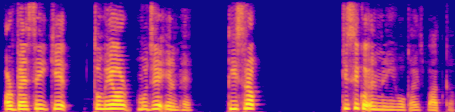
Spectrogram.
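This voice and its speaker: Woman playing a scared childish young girl, whiny and pleady, highish mellow voice. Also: dry recording, clean studio sound, lightly acted. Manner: whiny, pleading, raised and pitched up. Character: brave but childish young woman, terrified of flying. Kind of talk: audio novel character voicing.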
